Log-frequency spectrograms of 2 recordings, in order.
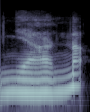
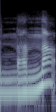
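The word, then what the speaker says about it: ñāṇa: So pronounce it nyana. Nyana. Okay. So you pronounce a nyana is wrong. You pronounce a nana is also wrong. So it's pronounced a nya. You have to stress the long A because it's a long vowel.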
